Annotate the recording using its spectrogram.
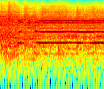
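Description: Amplifier feedback at a punk gig: a steady, high-pitched tone starts about half a second in and holds flat for about a second and a half, over the general noise of the club.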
